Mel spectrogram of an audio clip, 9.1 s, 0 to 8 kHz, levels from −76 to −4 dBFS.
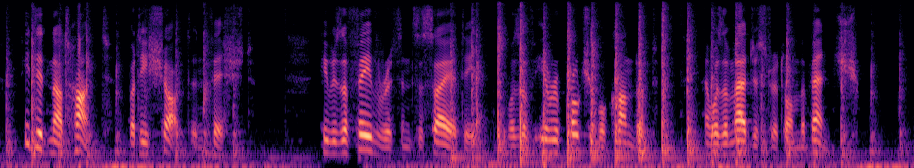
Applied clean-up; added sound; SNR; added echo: none; Run; 9 dB; none.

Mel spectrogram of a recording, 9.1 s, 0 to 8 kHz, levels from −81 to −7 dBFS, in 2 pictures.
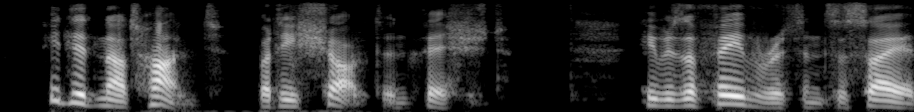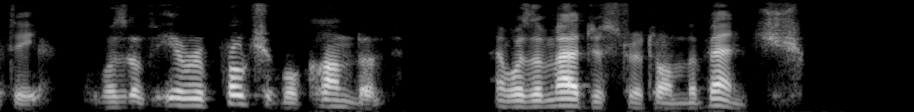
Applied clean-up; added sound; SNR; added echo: neural mask model Resemble Enhance denoiser.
